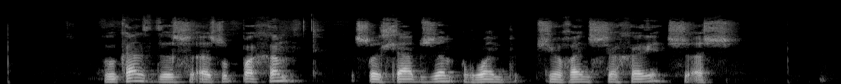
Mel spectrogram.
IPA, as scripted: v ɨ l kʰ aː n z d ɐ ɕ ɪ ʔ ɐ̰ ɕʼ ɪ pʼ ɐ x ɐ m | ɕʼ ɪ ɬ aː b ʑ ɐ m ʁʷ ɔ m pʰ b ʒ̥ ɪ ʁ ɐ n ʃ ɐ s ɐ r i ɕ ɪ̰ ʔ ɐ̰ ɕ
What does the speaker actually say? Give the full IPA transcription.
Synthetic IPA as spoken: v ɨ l kʰ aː n z d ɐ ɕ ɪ ʔ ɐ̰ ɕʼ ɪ pʼ ɐ x ɐ m | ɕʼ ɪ ɬ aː b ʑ ɐ m ʁʷ ɔ m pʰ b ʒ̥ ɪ ʁ ɐ n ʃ ɐ x ɐ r iː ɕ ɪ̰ ʔ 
